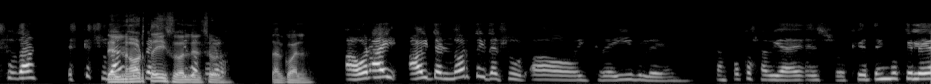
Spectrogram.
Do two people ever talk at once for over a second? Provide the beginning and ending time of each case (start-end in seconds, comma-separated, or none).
1.0-2.3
